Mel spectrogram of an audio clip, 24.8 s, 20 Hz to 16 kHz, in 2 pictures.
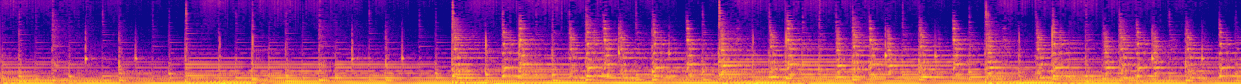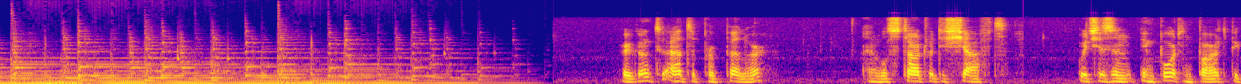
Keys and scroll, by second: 0.5 Tab, 1.1 Tab, 1.5 KP_3, 1.6 KP_1, 1.7 KP_3, 3.5-5.7 typing, 6.0 Tab, 7.2 Tab, 8.3-9.9 typing, 8.6 Return, 10.3 Tab, 11.0 Tab, 12.0 KP_3, 14.8-17.8 typing, 16.5 Tab, 16.6 Tab, 17.9 Return, 18.9 s, 20.8 KP_3, 22.6 s.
